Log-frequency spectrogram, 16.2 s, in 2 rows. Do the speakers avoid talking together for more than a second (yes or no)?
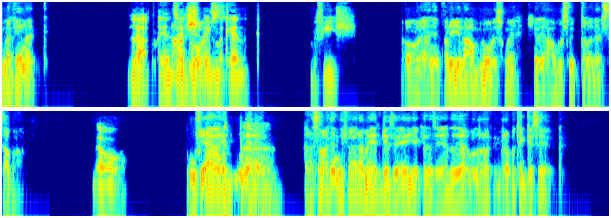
no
